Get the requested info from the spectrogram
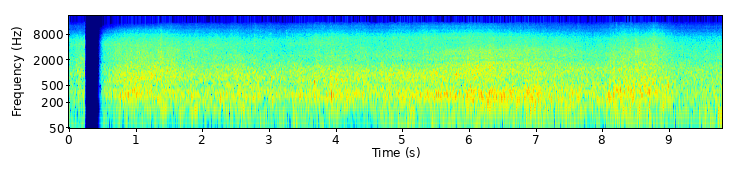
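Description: Sea surf washing onto the beach, mixed with wind buffeting the microphone: a steady rush of noise that starts after a split-second of silence at the very beginning.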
